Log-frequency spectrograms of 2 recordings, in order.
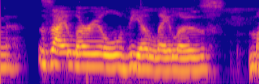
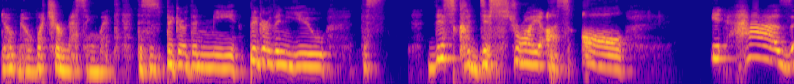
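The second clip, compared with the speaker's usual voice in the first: stammering character voice. Game narrator voicing Xyluriel's reply; Xyluriel stuttering and stammering. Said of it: "stuttering and stammering this whole way".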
